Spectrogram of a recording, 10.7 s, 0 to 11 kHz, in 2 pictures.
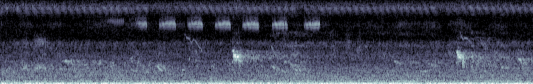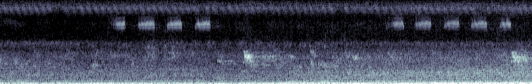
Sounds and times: traffic sound 0:08.1 - 0:10.6

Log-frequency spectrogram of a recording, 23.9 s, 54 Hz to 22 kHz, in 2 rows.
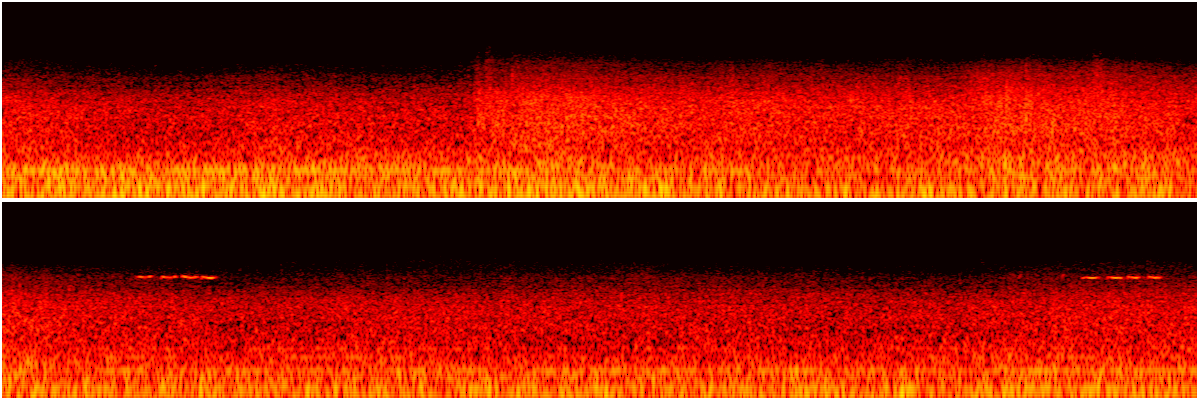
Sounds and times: waves 0:00.1 - 0:23.9

